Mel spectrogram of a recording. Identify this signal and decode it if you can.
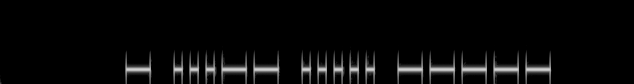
Morse code, heard as a keyed tone, about 15 wpm, 700 Hz. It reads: T350
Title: Numbers - Contest Style - 4-Digit 15wpm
